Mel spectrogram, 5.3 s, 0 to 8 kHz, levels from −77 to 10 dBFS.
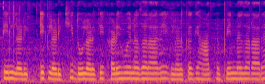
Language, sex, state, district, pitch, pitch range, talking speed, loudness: Hindi, male, Chhattisgarh, Raipur, 195 Hz, 185-200 Hz, 250 wpm, -15 LUFS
